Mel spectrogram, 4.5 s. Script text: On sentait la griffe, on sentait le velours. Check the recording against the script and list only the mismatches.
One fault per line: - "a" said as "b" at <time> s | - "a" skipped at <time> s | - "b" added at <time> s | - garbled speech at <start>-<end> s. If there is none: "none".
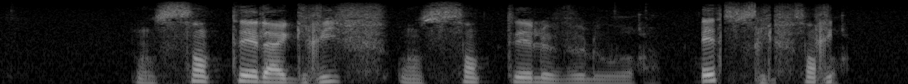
- garbled speech at 3.4-4.3 s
